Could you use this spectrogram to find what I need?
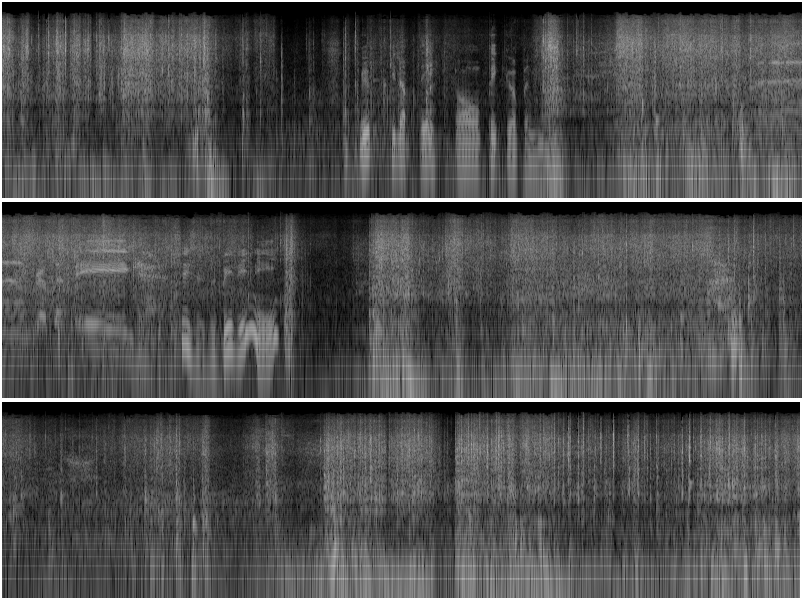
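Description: Bottles and cans clink and rattle.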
